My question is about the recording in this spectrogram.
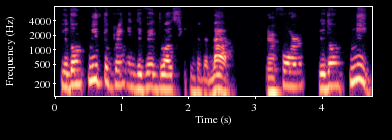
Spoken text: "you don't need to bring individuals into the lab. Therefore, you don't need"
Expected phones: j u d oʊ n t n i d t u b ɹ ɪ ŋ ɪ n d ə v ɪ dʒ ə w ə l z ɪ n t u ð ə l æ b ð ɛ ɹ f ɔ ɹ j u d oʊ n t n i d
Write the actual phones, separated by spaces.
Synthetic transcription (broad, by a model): j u d oʊ n t n i d t u b ɹ ɪ ŋ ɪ n d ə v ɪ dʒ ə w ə l s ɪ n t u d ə l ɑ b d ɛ ɹ f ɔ ɹ j u d oʊ n t n i d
